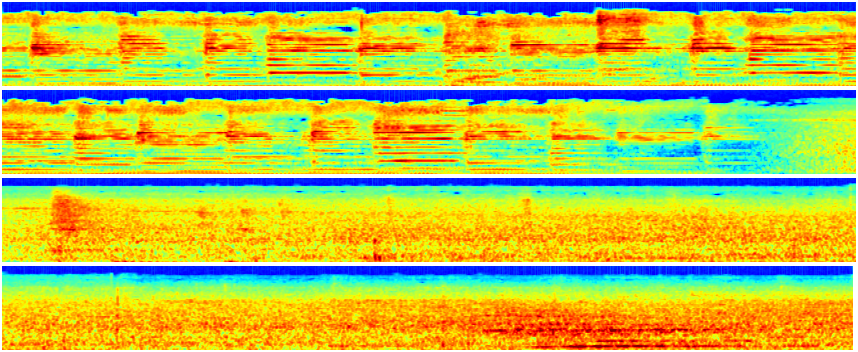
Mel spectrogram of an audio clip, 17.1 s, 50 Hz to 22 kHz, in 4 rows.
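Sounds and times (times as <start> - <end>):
ventilation fans: 0.0 - 17.0
cow mooing: 15.2 - 16.8.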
